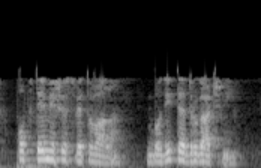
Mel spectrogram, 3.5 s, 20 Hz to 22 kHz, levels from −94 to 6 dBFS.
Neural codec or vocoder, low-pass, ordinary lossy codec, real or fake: none; 7.2 kHz; AAC, 16 kbps; real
